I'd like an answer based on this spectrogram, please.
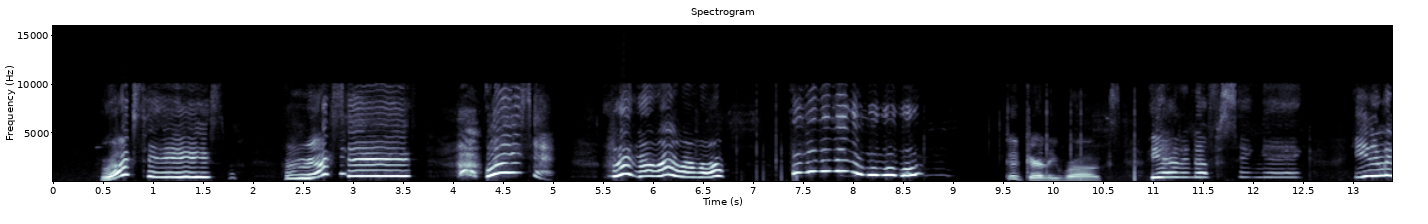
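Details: A pup, described as a singing dog, gives a series of short, tonal, howl-like notes. Each begins with a sharp upward glide, then holds or wavers briefly, with short silent gaps between bursts over about thirteen seconds.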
